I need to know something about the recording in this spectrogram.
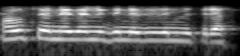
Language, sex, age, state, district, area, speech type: Odia, female, 18-30, Odisha, Subarnapur, urban, conversation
